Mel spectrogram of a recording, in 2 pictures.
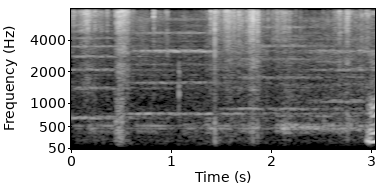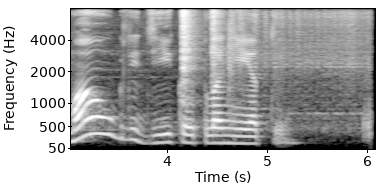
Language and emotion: Russian, neutral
